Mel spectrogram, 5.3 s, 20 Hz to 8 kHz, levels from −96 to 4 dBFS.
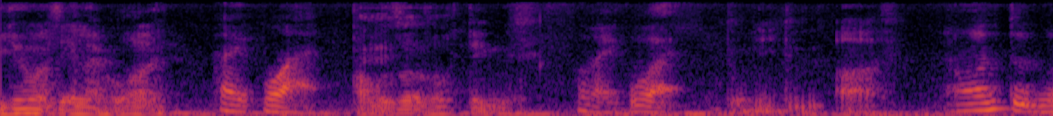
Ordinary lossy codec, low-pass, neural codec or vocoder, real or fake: AAC, 32 kbps; 7.2 kHz; vocoder, 44.1 kHz, 80 mel bands, Vocos; fake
